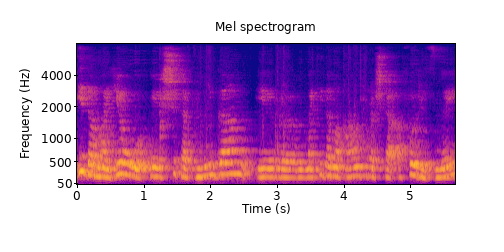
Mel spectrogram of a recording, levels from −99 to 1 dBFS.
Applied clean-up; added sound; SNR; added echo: neural separator model SepFormer DNS4.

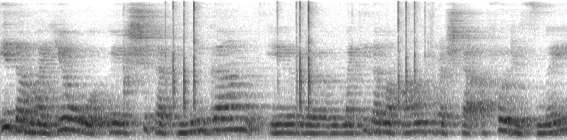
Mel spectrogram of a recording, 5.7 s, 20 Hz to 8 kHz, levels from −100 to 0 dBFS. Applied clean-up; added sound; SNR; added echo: none; Tap; 18 dB; reverberation time 0.5 s.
